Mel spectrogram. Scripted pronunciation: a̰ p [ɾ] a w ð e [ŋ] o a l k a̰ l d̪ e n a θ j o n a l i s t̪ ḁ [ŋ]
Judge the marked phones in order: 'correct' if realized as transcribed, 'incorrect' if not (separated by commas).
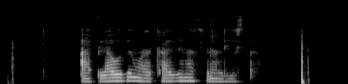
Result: incorrect, correct, incorrect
